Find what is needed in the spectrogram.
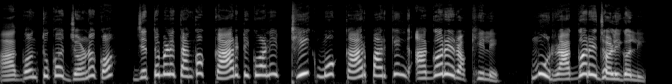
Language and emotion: Odia, angry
